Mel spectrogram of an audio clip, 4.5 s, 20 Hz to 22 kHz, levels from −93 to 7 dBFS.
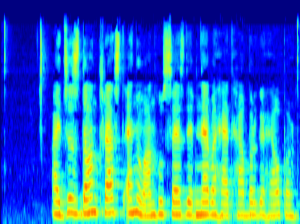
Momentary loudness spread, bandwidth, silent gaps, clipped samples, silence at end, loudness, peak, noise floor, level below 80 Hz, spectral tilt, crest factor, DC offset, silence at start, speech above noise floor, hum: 8 LU; 15 kHz; none; under 0.1%; 0 s; -20 LUFS; -4 dBFS; -61 dBFS; -60 dBFS; -4 dB/octave; 16 dB; under 0.1%; 0.05 s; 41 dB; none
